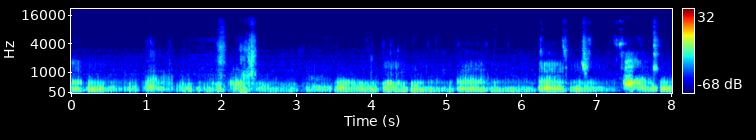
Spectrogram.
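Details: Purring from kittens of the rescued stray Nala Se, a litter born June 21st at Purrfect Pals, during morning breakfast; a continuous rhythmic rumbling purr in short pulsed bursts, with occasional light clicks and rustles.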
